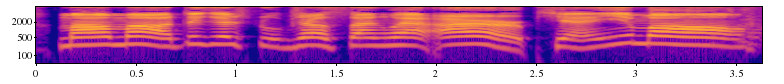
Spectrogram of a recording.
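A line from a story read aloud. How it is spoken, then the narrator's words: Child shouting. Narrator (Chinese): 小家伙就喊起来了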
